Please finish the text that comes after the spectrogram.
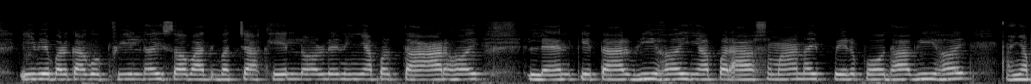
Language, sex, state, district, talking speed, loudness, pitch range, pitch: Maithili, female, Bihar, Samastipur, 155 wpm, -23 LUFS, 230-245 Hz, 240 Hz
